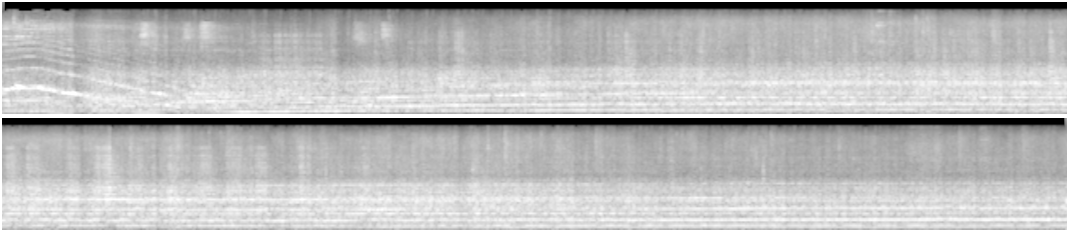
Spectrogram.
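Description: A tram's electric motor whines, rising in pitch as it speeds up, then holding a steady hum.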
